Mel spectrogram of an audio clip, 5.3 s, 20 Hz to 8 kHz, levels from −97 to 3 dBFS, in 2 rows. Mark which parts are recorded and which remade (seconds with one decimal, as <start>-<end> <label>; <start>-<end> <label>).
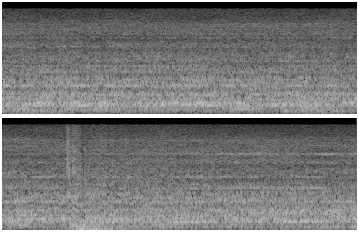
0.0-5.3 remade

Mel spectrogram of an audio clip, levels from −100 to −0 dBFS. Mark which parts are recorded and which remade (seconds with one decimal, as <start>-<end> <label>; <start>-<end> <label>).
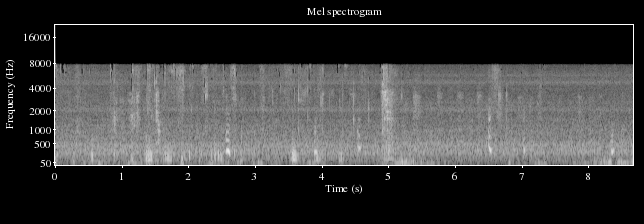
0.0-8.7 recorded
